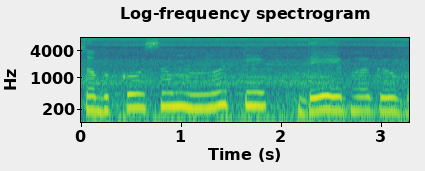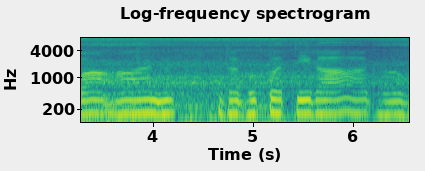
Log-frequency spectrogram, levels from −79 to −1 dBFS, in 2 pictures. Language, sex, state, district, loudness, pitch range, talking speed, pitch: Hindi, male, Madhya Pradesh, Katni, -14 LUFS, 155-195 Hz, 55 wpm, 165 Hz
